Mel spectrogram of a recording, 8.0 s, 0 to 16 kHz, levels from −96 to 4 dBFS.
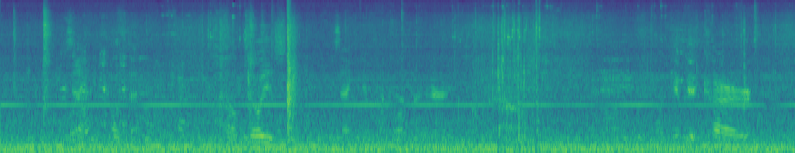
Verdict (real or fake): real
